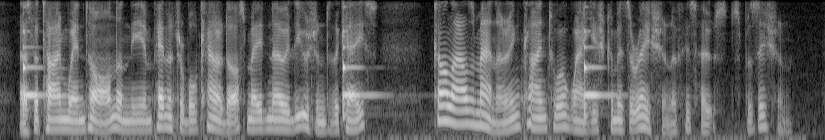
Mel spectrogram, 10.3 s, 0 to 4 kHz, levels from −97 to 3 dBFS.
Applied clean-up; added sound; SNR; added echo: none; Bowed string instrument; 4 dB; none.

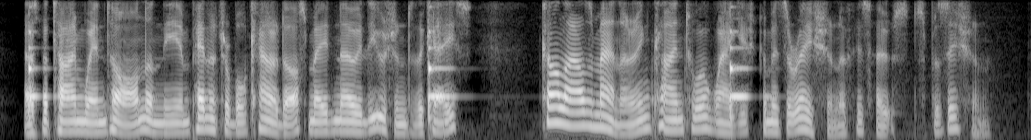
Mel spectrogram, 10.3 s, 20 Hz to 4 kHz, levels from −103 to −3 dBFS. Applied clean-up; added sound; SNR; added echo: neural mask model RNNoise.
